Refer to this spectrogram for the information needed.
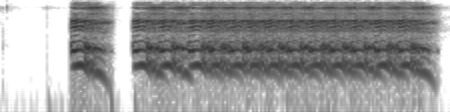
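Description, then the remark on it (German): A button in a downloaded soundboard app is pressed and plays a loud 'uff' groan: a brief vocal grunt, a short gap, then a long, quavering groan that pulses rapidly for over two seconds before cutting off, with no talking. “Und zwar einen U-Button, wo man draufdrücken kann. Danach macht, ein, macht so ein U-Geräusch.”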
